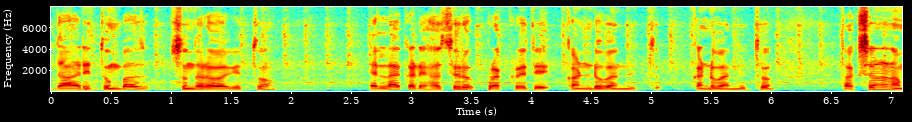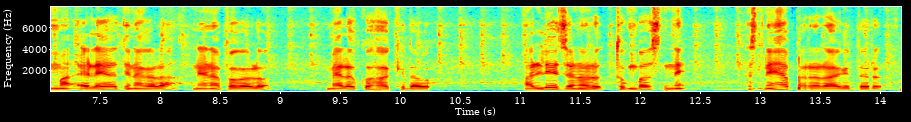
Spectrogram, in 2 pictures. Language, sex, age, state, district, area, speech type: Kannada, male, 18-30, Karnataka, Dakshina Kannada, rural, spontaneous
